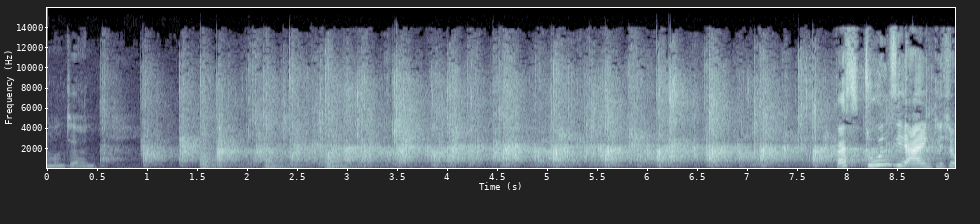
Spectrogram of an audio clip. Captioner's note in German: Beifall SPD und vereinzelt DIE LINKE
